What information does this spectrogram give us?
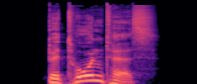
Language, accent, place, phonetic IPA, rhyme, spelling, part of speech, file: German, Germany, Berlin, [bəˈtoːntəs], -oːntəs, betontes, adjective, De-betontes.ogg
- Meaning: strong/mixed nominative/accusative neuter singular of betont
